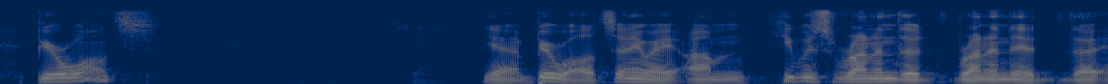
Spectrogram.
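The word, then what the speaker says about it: Beierwaltes: Yeah, Beerwaltz.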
